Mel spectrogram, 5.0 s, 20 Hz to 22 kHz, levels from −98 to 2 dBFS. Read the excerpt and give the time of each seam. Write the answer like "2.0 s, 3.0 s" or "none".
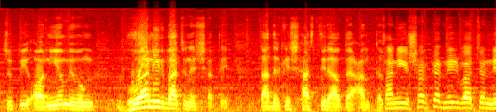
3.8 s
